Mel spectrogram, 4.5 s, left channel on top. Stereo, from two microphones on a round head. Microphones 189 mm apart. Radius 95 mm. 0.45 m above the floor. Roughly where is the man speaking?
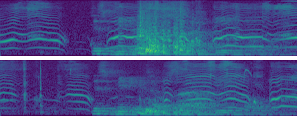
Centre.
